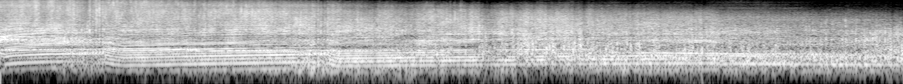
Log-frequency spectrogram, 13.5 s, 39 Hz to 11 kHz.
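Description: Supercharged V8 of a pro street Plymouth Duster at full throttle on a drag run. Its pitch climbs through the gears, dropping at shifts about two and five seconds in, then runs on at high revs and grows more distant and rougher.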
